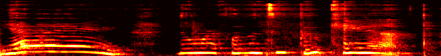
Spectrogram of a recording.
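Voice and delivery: high drawn-out "yay" cheer. Acted. Mock cheer for last video.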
